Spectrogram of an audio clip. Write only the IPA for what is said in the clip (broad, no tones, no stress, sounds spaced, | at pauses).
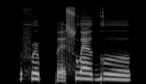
f ə˞ pː ɛ̰ s w æ ə̯ ɡ ʊː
